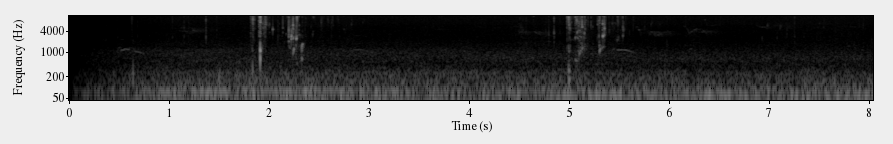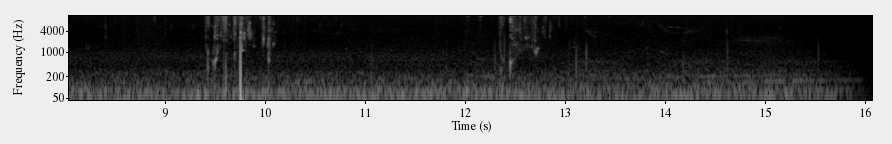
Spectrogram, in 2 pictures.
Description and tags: Throwing stones to lake at Porto's Parque da Cidade.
